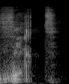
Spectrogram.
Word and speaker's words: Certe: ou pas je m'appelle certes ok c'est mon prénom mon prénom donc c'est vraiment cert c'est pas un nom de scène ça s'écrit c e r t e mon prénom c'est un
